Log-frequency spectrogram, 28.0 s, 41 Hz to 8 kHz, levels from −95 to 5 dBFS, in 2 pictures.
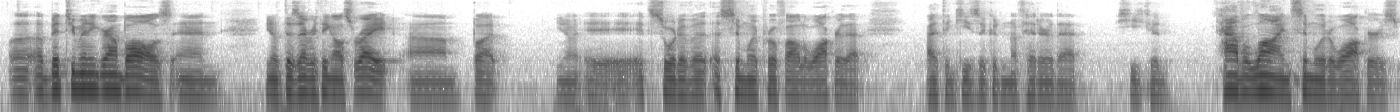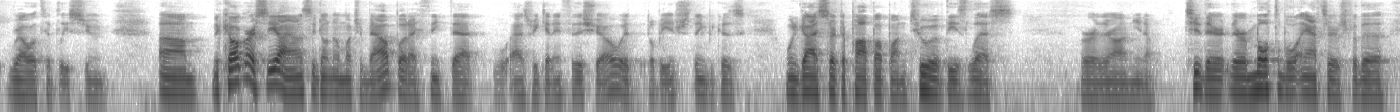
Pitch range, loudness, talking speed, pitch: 90-110 Hz, -30 LUFS, 200 wpm, 95 Hz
